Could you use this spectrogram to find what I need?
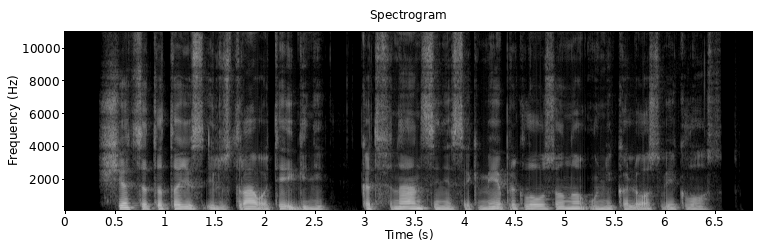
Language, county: Lithuanian, Kaunas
